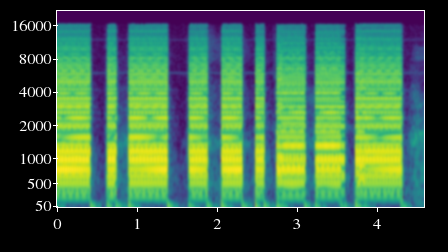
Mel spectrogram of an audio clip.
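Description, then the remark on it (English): A bright, buzzy synthesizer tone, with its attack wheel turned down, plays a quick series of about nine notes, each starting instantly at full loudness with no fade-in, loud, in an uneven staccato rhythm with no voices. “I can decrease this length by turning the attack Bottom or the attack wheel down, and we have this uh, envelopment of our signal.”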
